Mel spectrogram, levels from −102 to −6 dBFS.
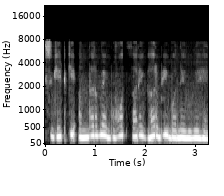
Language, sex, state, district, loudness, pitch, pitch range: Hindi, female, Bihar, Supaul, -10 LUFS, 230 Hz, 200-260 Hz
